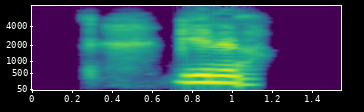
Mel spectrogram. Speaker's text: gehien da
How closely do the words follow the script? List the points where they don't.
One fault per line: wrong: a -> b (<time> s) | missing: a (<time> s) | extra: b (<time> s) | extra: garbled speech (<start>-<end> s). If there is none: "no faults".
no faults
